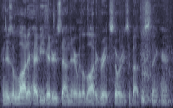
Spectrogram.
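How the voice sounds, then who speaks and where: Low-voiced man telling stories casually. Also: monotone, fast talker, mellow, a little hiss or hum. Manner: loose storyteller, fillers like "man" and "um". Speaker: speaker sharing at a recovery meeting. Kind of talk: casual personal talk.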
